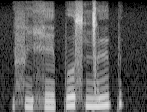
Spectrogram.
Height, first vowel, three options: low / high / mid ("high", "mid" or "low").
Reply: high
